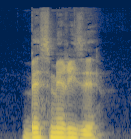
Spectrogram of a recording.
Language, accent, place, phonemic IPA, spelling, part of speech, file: French, France, Lyon, /bɛs.me.ʁi.ze/, bessemériser, verb, LL-Q150 (fra)-bessemériser.wav
- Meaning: to bessemerize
